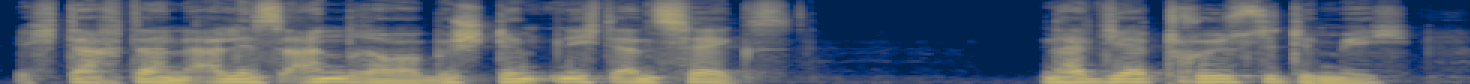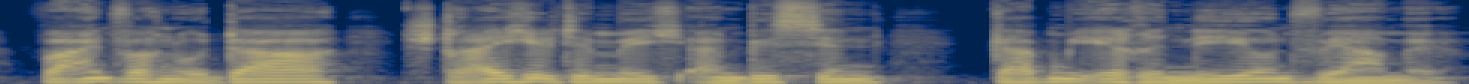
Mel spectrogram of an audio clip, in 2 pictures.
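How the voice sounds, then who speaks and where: A man's voice: medium pitch, a little slow. A man narrating a first-person memoir audiobook, reading expressively. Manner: expressive, acting out quoted dialogue.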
